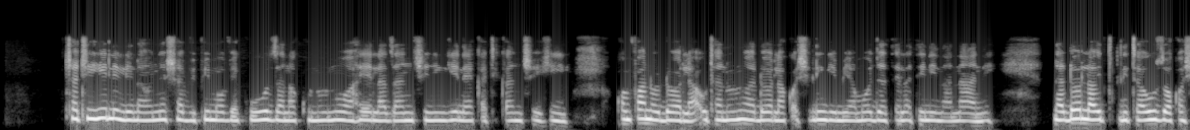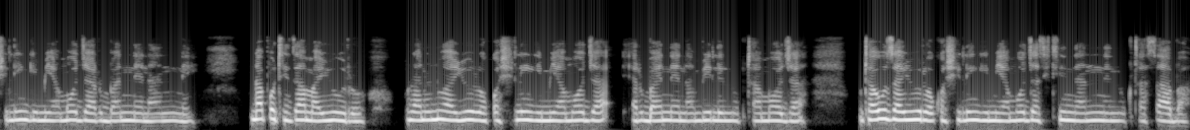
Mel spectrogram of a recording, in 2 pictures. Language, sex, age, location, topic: Swahili, female, 18-24, Nakuru, finance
